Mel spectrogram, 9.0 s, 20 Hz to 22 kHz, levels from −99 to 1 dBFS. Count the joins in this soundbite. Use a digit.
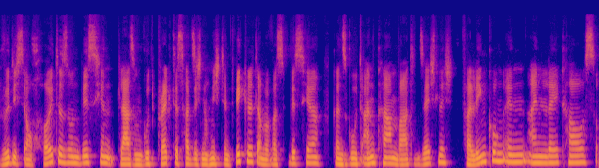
1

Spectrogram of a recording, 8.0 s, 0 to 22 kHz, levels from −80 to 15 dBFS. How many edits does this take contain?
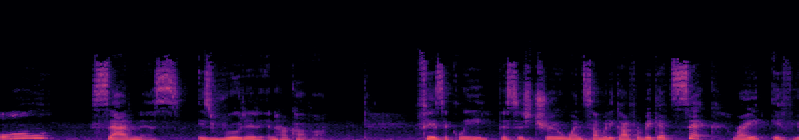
0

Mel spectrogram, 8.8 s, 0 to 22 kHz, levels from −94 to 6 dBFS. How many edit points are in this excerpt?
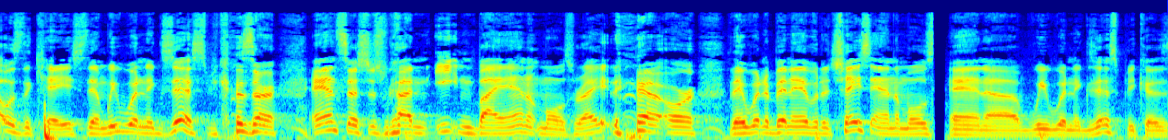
1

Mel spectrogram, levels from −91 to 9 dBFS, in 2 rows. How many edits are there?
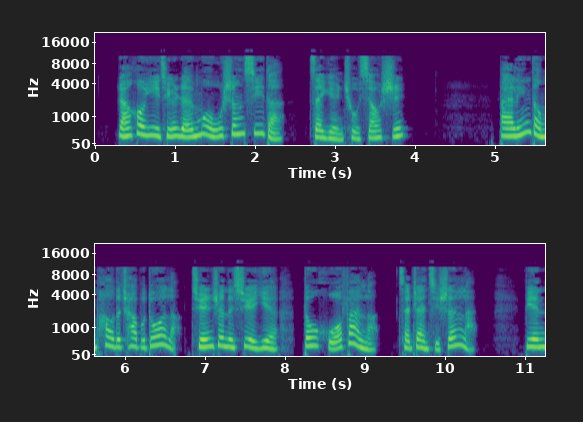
1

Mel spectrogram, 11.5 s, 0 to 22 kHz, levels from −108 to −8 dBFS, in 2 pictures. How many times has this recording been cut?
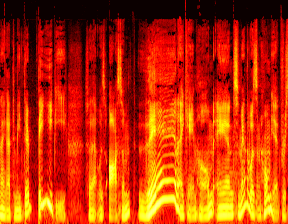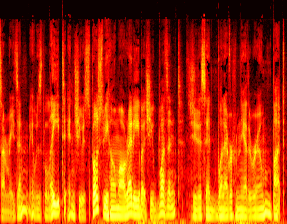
2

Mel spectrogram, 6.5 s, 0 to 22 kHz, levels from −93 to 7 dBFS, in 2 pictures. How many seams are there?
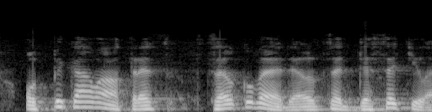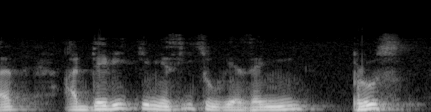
0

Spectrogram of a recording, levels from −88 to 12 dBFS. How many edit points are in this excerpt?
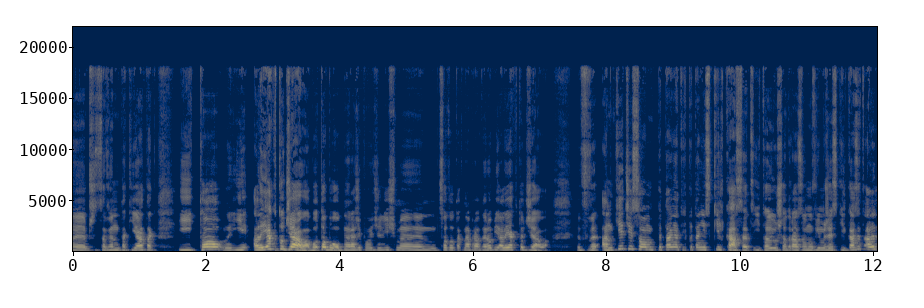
2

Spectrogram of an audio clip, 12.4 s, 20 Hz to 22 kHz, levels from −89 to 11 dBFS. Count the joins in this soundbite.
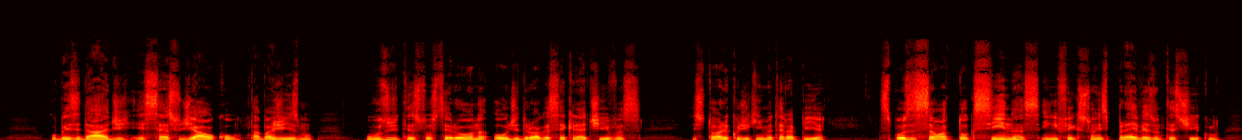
0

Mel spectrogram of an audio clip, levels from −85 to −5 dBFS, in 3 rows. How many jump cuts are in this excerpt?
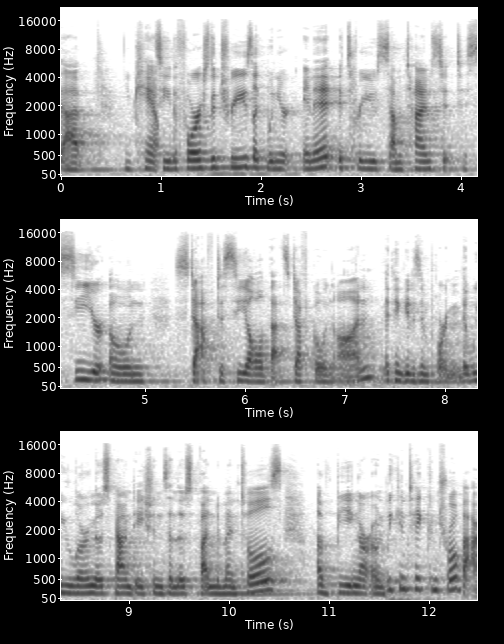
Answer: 4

